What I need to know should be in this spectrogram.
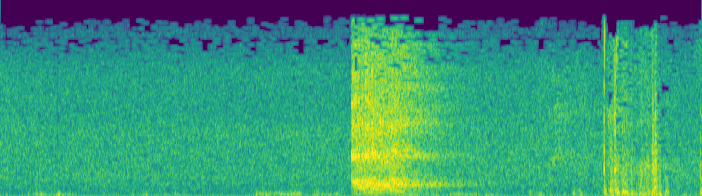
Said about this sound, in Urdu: سبحان اللہ کیا خوبصورت بارش ہوئی, ہوتی رہے گی انشاءاللہ.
